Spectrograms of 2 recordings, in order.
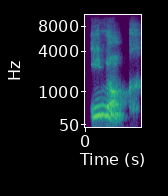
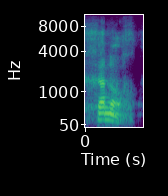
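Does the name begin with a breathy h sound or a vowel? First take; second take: vowel; h sound. First: The name begins directly with a vowel. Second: The name begins with a breathy h sound. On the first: This is an adapted form used in translations. The speaker calls it wrong. "alguns pronunciam, inclusive, Enoch" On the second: This is the original Hebrew form of the name. The speaker calls it right. "o nome hebraico original é Hanoch"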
